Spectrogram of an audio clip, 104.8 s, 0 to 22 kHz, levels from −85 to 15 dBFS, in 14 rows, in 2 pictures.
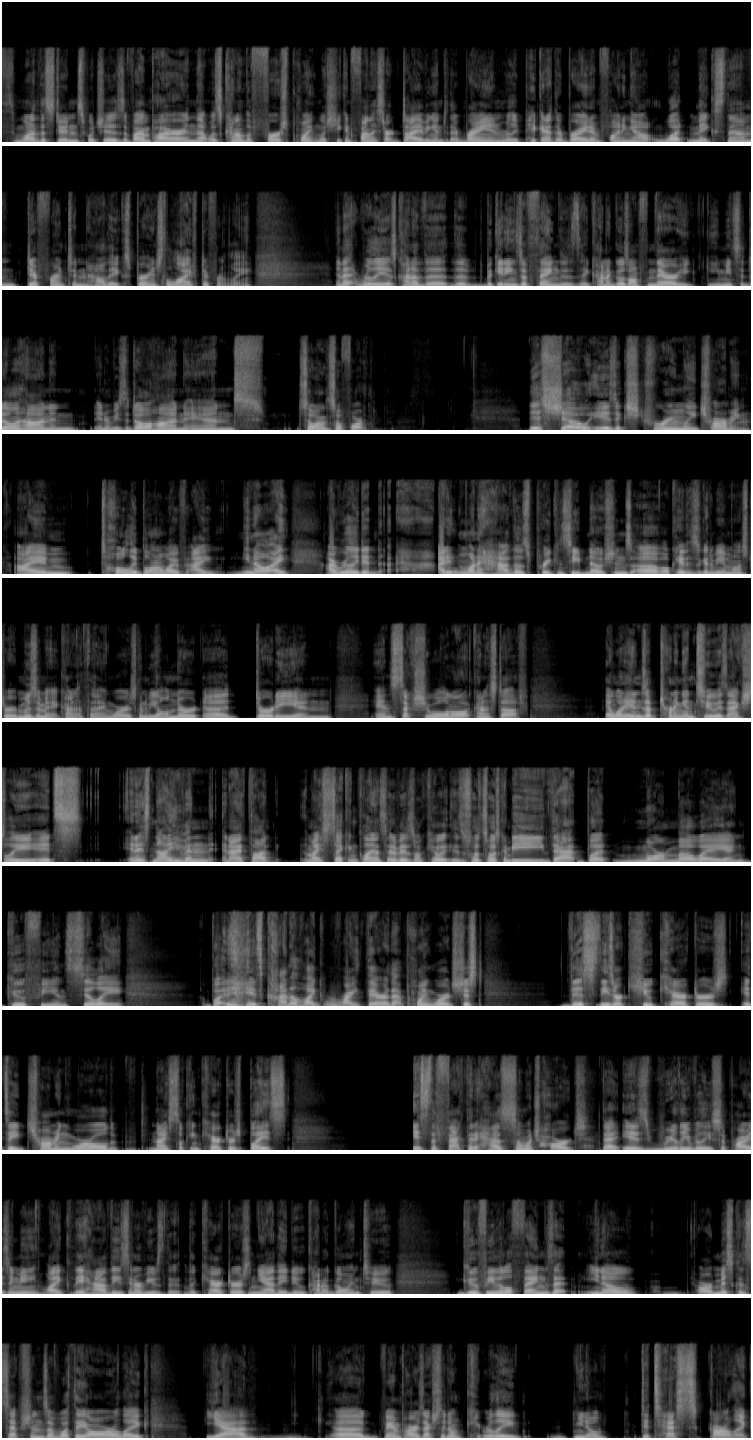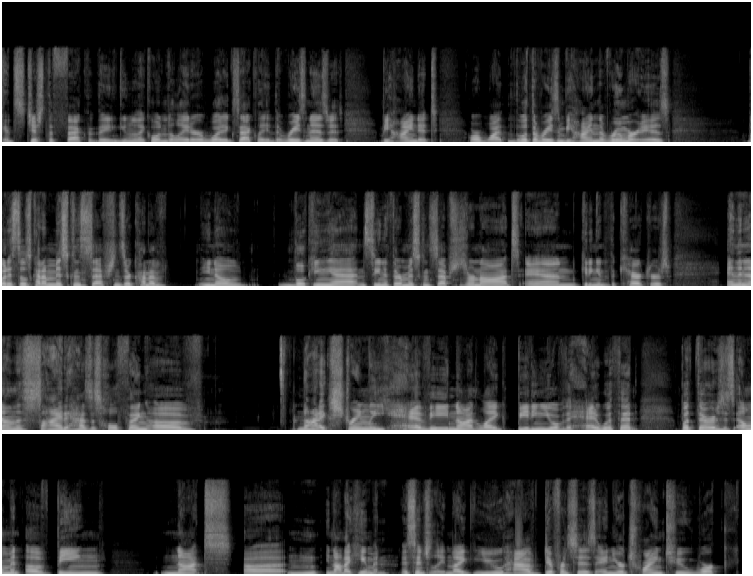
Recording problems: none

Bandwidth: 14.5 kHz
